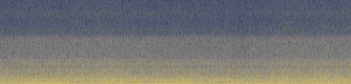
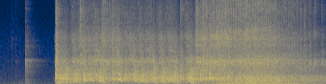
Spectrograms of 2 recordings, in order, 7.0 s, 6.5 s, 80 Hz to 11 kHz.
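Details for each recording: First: John Deere ZTrak Z915E, Kohler V-twin, sat 2 years; after carb clean fixed a sticky solenoid causing no fuel. Warm engine gives a steady low drone, no misses or surging; normal running. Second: John Deere ZTrak Z915E with Kohler V-twin, sat 2 years, cold day, carb spray added: sluggish crank churning without catching; weak battery turning it slowly.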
